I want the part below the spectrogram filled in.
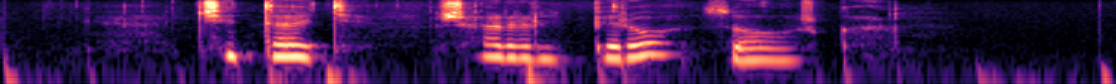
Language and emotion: Russian, neutral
